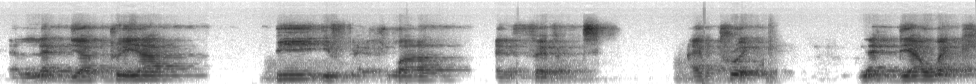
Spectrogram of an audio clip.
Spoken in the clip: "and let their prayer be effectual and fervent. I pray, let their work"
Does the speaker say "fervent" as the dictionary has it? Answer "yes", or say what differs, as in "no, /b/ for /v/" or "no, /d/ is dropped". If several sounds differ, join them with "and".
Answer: no, /n/ is dropped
